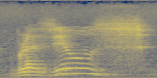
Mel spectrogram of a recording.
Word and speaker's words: Brazil's: Agora, às vezes, a pronúncia é difícil. Por isso, nós temos que enfatizar o S. Brazil's flag. Nós não podemos cortar o S.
